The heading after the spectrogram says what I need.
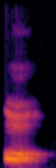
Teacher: जिसके उच्चारण में मुख सबसे ज्यादा खुलता है उसको हम बोलते हैं विवृत स्वर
